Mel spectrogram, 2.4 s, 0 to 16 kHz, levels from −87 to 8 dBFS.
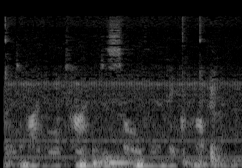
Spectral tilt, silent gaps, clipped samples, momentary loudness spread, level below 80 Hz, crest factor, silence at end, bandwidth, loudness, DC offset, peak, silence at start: -5.5 dB/octave; none; under 0.1%; 8 LU; -36 dBFS; 18 dB; 0 s; 11.5 kHz; -34 LUFS; under 0.1%; -14 dBFS; 0.05 s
